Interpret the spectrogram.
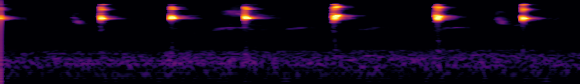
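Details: Lovebird chirping as training audio for young lovebirds: six single, sharp, high-pitched notes, evenly repeated roughly every half second to two-thirds of a second, against near silence.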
